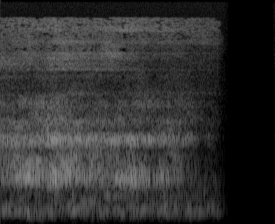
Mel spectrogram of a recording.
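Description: A man's deep inhalation, a slow breathy intake of air for a pranayama breathing round, fading out about a second and a half in.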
